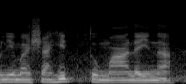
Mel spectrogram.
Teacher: Ketika huruf da bertemu dengan ta, maka dihilangkan huruf qalqalanya. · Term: idgham mutajanisain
